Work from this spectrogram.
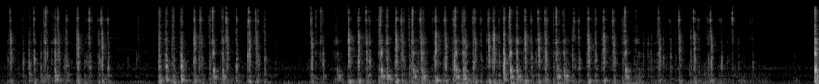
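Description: Fingertips type on a green-backlit Razer 2014 Deathadder mechanical keyboard with plastic keycaps, giving rapid, bright, short clicky keystrokes that die away almost instantly. The typing comes in bursts, with brief pauses near 1.3 and 3.1 seconds, and ends on one sharper, louder key press.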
